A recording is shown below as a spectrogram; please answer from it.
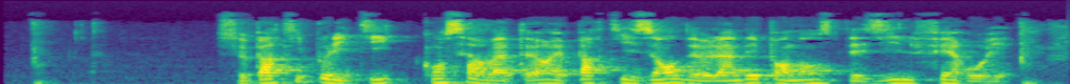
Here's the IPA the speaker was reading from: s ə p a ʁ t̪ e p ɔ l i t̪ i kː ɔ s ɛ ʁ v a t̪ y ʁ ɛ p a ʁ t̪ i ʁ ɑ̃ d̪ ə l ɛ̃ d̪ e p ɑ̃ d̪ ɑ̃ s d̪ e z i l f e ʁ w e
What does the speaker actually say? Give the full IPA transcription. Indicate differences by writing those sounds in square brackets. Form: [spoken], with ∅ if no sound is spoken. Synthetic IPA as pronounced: s ə p a ʁ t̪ [i] p ɔ l i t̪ i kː [ɔ̃] s ɛ ʁ v a t̪ [œ] ʁ ɛ p a ʁ t̪ i [z] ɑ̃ d̪ ə l ɛ̃ d̪ e p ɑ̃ d̪ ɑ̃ s d̪ e z i l f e ʁ w e

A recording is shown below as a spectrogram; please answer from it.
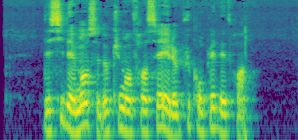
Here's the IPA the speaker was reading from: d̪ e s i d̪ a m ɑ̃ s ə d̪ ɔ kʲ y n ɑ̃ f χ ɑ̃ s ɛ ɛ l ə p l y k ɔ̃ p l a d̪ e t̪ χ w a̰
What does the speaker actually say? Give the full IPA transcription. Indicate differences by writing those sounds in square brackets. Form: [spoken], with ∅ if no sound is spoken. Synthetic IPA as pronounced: d̪ e s i d̪ [e] m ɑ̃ s ə d̪ ɔ kʲ y [m] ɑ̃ f χ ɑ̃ s ɛ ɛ l ə p l y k ɔ̃ p l [ɛ] d̪ e t̪ χ w a̰

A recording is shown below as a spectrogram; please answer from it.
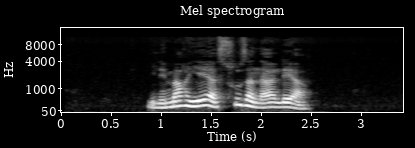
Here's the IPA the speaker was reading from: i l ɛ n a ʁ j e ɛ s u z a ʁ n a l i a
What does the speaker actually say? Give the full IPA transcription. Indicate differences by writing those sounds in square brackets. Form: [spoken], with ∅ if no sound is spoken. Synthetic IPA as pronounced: i l ɛ [m] a ʁ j e [a] s u z a [∅] n a l [e] a

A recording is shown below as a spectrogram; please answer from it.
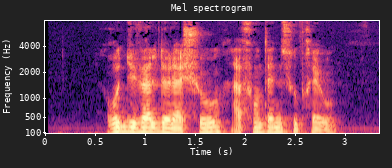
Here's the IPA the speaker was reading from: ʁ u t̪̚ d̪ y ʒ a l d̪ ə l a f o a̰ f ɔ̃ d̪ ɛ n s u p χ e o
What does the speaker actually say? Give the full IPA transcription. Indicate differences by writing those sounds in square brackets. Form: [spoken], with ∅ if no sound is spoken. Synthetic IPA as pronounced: ʁ u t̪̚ d̪ y [v] a l d̪ ə l a [ʃ] o a̰ f ɔ̃ [t̪] ɛ n s u p χ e o

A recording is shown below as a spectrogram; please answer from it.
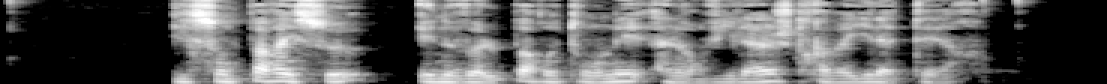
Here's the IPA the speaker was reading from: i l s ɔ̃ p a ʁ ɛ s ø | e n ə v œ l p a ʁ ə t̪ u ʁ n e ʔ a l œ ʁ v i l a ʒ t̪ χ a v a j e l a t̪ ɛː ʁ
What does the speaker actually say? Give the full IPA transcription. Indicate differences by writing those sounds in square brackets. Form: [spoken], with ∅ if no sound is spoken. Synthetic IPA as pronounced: i l s ɔ̃ p a ʁ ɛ s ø | e n ə v œ l p a ʁ ə t̪ u ʁ n e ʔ a l œ ʁ v i l a ʒ t̪ χ a v a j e l a t̪ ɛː ʁ

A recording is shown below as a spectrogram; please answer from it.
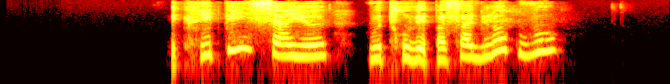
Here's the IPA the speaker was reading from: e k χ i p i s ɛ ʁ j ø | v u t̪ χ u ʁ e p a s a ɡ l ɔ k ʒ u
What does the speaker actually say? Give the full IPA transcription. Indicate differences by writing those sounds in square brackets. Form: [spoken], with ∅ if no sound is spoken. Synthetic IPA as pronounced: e k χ i p i s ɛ ʁ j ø | v u t̪ χ u [v] e p a s a ɡ l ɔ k [v] u

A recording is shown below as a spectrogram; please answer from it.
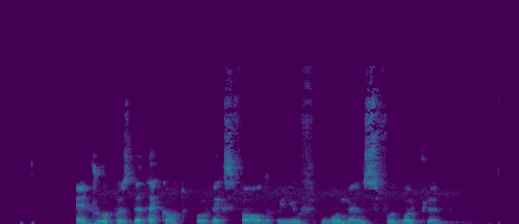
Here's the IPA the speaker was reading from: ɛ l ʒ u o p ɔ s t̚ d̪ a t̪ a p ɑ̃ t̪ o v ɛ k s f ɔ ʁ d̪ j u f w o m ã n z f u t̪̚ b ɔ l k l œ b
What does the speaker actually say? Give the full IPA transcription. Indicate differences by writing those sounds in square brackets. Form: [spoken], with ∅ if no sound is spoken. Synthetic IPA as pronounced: ɛ l ʒ u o p ɔ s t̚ d̪ a t̪ a [k] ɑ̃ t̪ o v ɛ k s f ɔ ʁ d̪ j u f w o m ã n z f u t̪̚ b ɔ l k l œ b

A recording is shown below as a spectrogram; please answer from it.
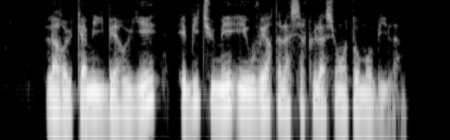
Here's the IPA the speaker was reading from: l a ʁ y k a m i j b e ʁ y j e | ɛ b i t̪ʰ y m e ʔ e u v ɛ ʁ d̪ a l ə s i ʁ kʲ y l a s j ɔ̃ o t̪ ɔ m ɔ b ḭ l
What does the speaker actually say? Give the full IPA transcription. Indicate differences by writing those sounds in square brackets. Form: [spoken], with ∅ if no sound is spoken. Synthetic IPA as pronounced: l a ʁ y k a m i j b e ʁ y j e | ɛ b i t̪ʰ y m e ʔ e u v ɛ ʁ [t̪] a l [a] s i ʁ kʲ y l a s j ɔ̃ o t̪ ɔ m ɔ b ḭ l

